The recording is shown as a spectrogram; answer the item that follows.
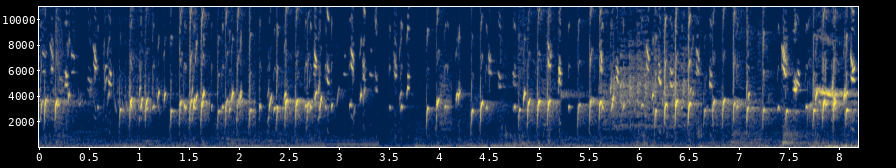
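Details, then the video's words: European goldfinch in non-stop batbata song, a long run of fast, buzzy, tinkling twitters and chattering notes, growing denser and brighter toward the end. "بتبته حسون لا صمت"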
